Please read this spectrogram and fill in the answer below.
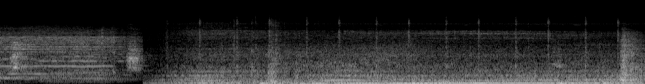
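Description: Background music for about the first second and a half, then an abrupt switch to a dashcam recording from inside a moving car: a steady low rumble of engine and road noise, with faint light ticks about three a second.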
